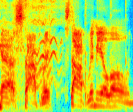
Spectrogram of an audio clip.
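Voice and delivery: awkward, flustered, uncomfortable, stumbling delivery. Retelling how a close friend reacts to affection: imitating Armand getting uncomfortable. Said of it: "he gets very uncomfortable".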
